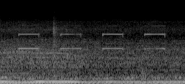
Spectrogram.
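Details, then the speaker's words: Mercedes that knocked when steering after hitting a big pothole: after a temporary fix to the wheel/rim, steering at full lock with throttle gives smooth idle, chime beeping twice a second, no knocks. "Вот сюда вот я вывернул максимально как раньше нажимаю на ГАЗ стуков нет"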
